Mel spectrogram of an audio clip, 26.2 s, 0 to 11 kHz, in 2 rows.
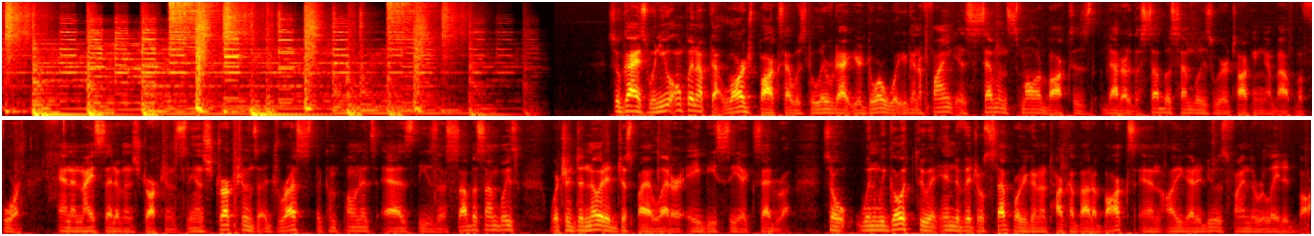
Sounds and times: Speech: 6.1 - 26.1.

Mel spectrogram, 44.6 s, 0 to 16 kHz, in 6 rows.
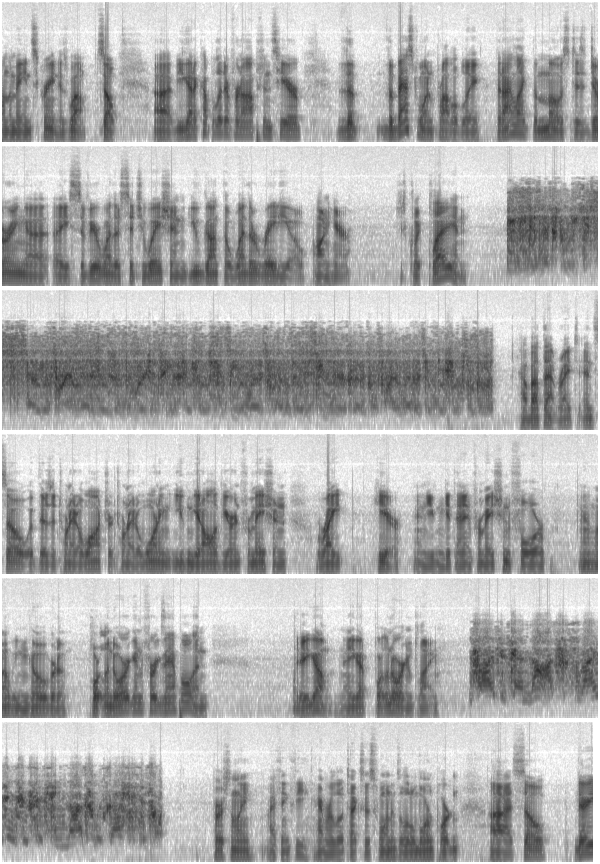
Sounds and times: Speech: 0.0 - 11.8, 12.4 - 32.4, 33.4 - 39.3, 39.9 - 44.6
Radio: 13.8 - 21.1, 35.6 - 39.3.

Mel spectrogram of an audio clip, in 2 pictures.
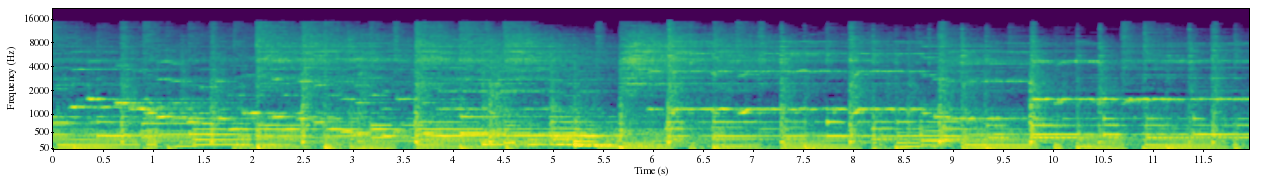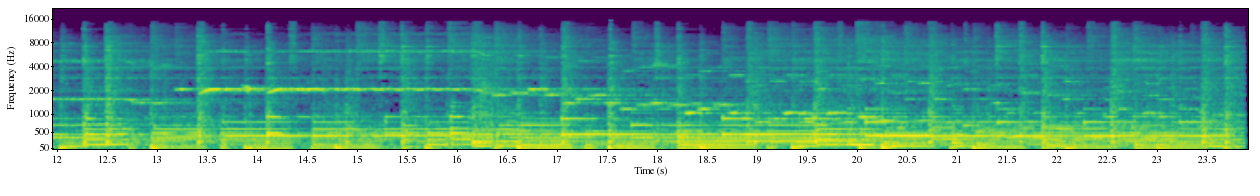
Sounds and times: Double bass: 0.0 - 23.9
Percussion: 0.0 - 23.9.

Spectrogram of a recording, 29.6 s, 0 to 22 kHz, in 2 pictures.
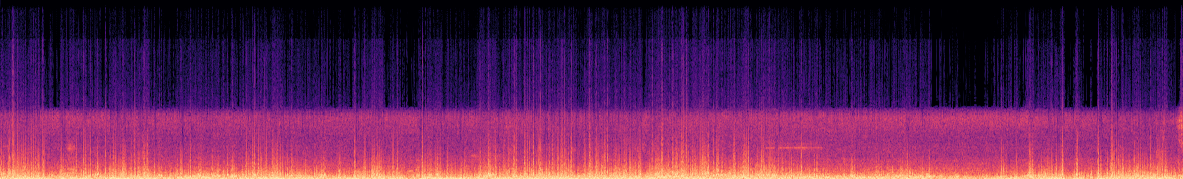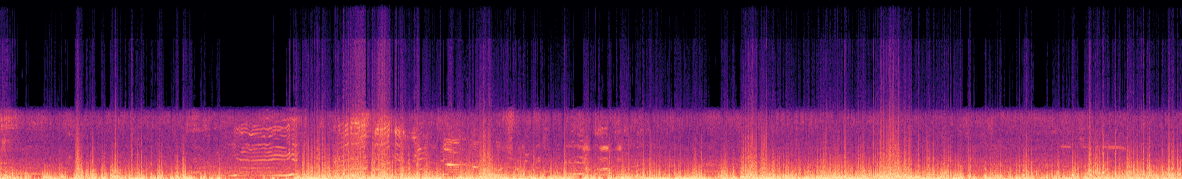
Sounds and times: Speech: 17.2 - 22.8.

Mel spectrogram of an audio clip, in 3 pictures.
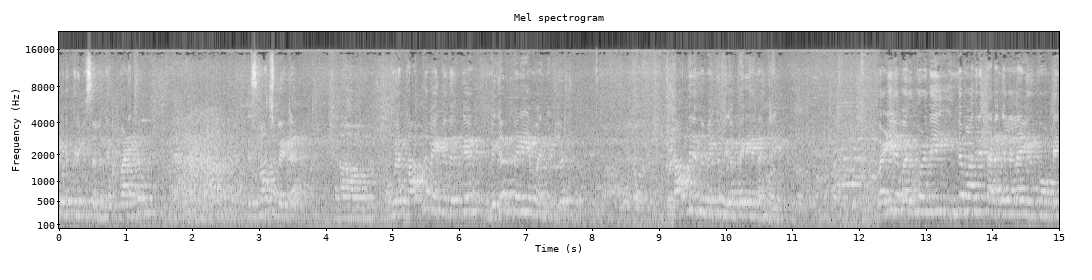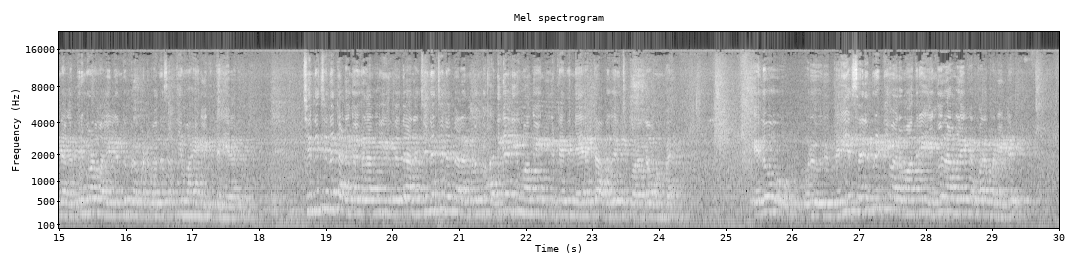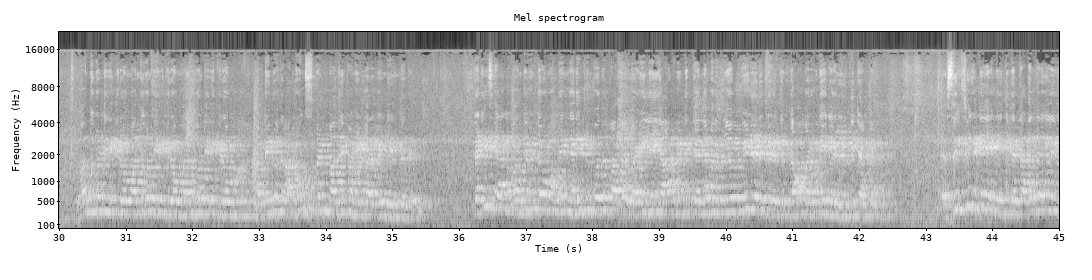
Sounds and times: Female speech, woman speaking: 0.0 - 1.6, 2.7 - 7.8, 9.1 - 11.0, 12.3 - 18.0, 18.7 - 24.4, 25.4 - 29.6, 30.2 - 35.6, 36.2 - 42.5, 43.2 - 45.0
Narration, monologue: 0.0 - 45.0.

